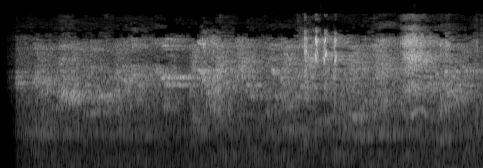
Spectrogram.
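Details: Budgerigars, presented as a mating sound used to stimulate breeding in captive pairs; dense, continuous high chattering and warbling from several birds, with short sharp squeaks and chirps standing out near the end.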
